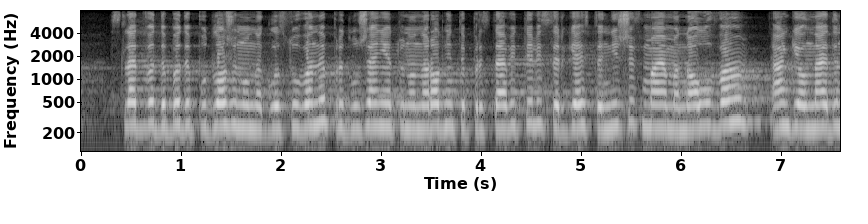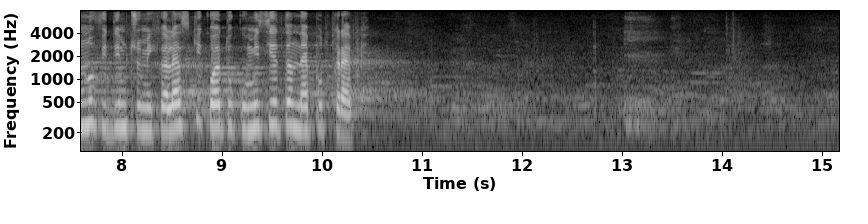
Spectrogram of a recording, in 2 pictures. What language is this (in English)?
Bulgarian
